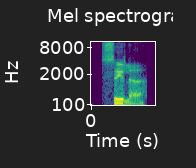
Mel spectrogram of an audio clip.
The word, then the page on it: sealer: British English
